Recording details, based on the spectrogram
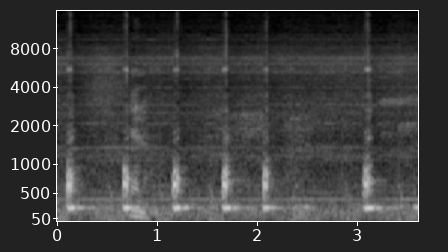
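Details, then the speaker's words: Chevrolet Spark front suspension, wheel removed, rocked by hand: six dull clunks about two a second from thinned rubber on the worn upper strut (shock) mounting; shock absorber also leaking, both to be replaced. "Yun oh manipis na kasi yung pinaka shock mounting niya sa taas yung rubber niya mga ka- GM kaya pag manipis na siya magkakaroon na siya ng alog"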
